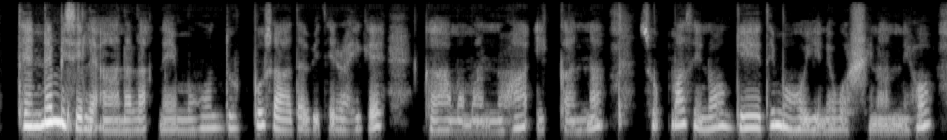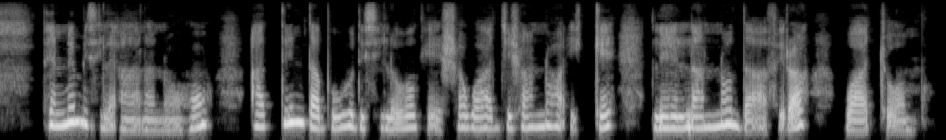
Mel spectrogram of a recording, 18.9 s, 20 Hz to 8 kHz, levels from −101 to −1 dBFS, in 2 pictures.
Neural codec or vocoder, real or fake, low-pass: vocoder, 24 kHz, 100 mel bands, Vocos; fake; 7.2 kHz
